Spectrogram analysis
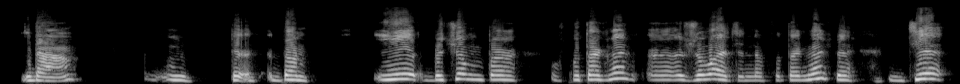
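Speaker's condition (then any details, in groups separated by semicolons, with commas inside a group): Cerebral palsy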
